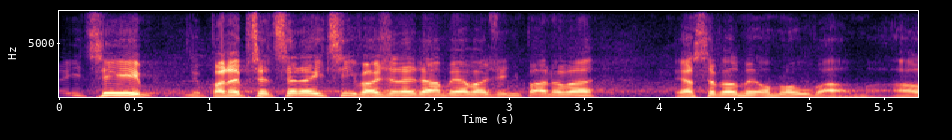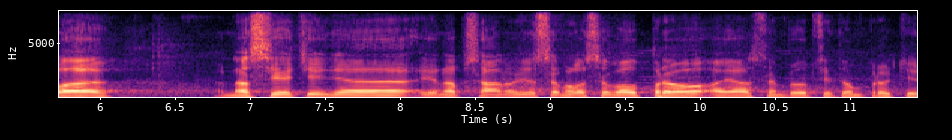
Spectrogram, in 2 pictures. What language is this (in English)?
Czech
